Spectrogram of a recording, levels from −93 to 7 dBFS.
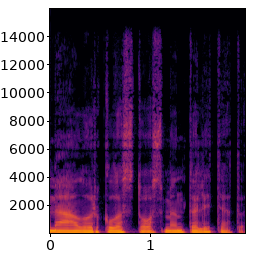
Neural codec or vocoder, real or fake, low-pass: none; real; 14.4 kHz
